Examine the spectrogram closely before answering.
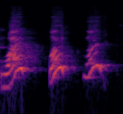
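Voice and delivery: mock panicked disbelief, pitch shooting up; squeaky repeated what. Seth hears Summer likes him, squeaks in mock panic. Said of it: "He's like".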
